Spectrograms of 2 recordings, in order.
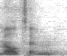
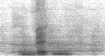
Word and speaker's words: Mitten: It's not Milton. This is how you pronounce my last name. Mitten, not like That's Mighton or good to Milton.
